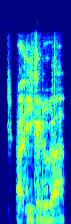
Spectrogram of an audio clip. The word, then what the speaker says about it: Ikaruga: Ikaruga, but you kind of have to put like an emphasis on the R. You have to say it fully Japanese.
